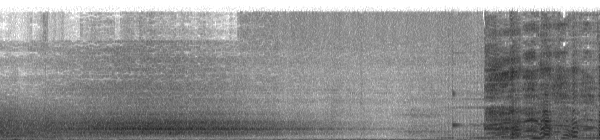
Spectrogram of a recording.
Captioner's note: wind whooshes; dramatic musical score; Abby laughs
